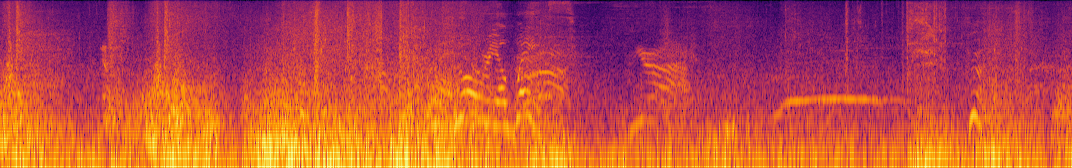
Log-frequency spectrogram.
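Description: Weapons clash and strike in a battle.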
